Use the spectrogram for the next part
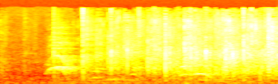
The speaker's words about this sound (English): I'm not sure that was worth applauding.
